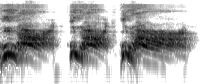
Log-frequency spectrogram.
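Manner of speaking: "hoo-ha" hollered repeatedly, loud, high, swooping. Quoting Al Pacino's catchphrase from the movie: Al Pacino yelling impression. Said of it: "he's yelling, he's yelling".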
